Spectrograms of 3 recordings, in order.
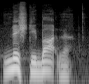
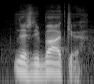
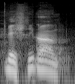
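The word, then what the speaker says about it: Nishnabotna: Nishnibotna. – Now say that again, Commissioner. – Nishnibotna. – Nishnibotka. You said it, not me. – Nishnibotna.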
